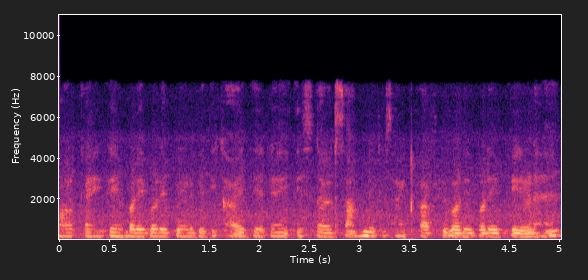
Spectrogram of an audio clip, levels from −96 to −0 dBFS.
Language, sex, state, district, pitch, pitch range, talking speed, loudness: Hindi, female, Bihar, Vaishali, 180 Hz, 165-195 Hz, 225 wpm, -17 LUFS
